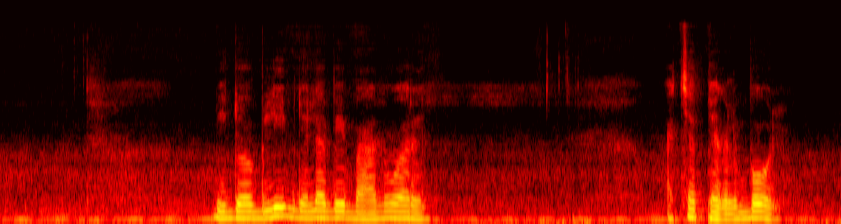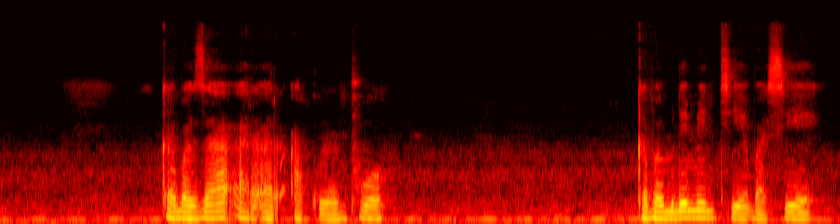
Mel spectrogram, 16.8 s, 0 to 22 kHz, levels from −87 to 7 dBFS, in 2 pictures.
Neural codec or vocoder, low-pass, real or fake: vocoder, 44.1 kHz, 128 mel bands, Pupu-Vocoder; 14.4 kHz; fake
